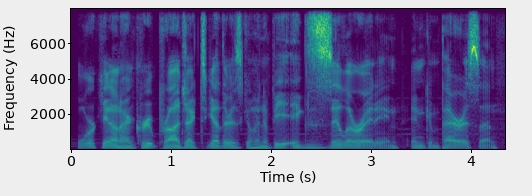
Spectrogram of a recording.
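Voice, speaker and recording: A man acting as a confident, dominant young college hypnotist in an ASMR roleplay, speaking softly with soothing command. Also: deep voice, faint music behind. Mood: casual, teasing. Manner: soft, commanding, soothing, deliberate. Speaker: voice actor.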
